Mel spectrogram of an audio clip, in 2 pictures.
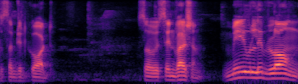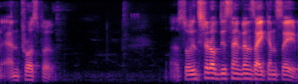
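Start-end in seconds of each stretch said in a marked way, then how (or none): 3.5-5.2 "May you live long" raised high, then falling; emphatic wish. Shown as a demonstration. Teacher giving an inverted wish, "May you live long" high and emphatic. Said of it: "to emphasize the sentence".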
